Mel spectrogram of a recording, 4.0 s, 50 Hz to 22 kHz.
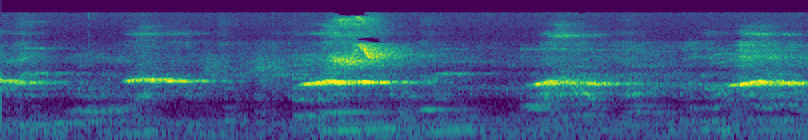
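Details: Young black-legged Medan white-rumped shama, about 3.5 months old and still in juvenile plumage, kept at a house in Yogyakarta: long clear whistled notes, each held about a second, separated by pauses, with faint background murmur.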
